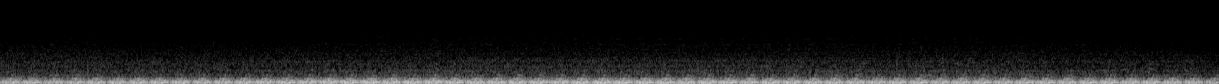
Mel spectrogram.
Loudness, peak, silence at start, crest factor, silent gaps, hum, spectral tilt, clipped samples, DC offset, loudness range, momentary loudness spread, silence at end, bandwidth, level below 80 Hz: -24 LUFS; -12 dBFS; 0 s; 10 dB; none; none; -11 dB/octave; under 0.1%; under 0.1%; 2 LU; 3 LU; 0 s; 2.6 kHz; -28 dBFS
